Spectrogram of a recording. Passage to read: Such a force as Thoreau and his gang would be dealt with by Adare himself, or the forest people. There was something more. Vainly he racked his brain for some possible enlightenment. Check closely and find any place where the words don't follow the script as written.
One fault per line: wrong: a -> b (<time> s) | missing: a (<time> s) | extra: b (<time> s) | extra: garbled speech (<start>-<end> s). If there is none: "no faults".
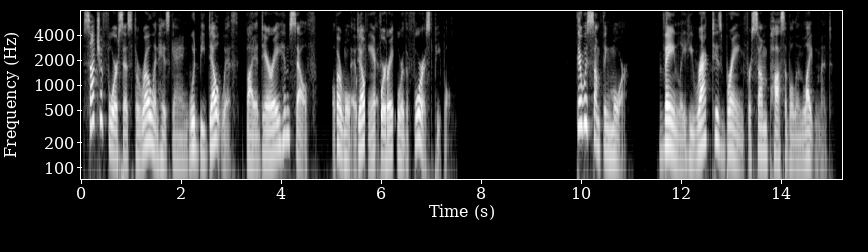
extra: garbled speech (5.0-6.3 s)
